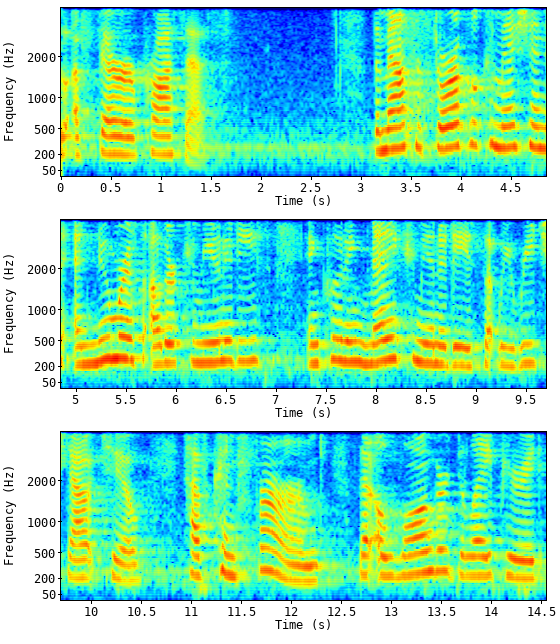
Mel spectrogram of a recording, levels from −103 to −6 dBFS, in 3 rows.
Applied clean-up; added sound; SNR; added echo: none; none; none; none.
